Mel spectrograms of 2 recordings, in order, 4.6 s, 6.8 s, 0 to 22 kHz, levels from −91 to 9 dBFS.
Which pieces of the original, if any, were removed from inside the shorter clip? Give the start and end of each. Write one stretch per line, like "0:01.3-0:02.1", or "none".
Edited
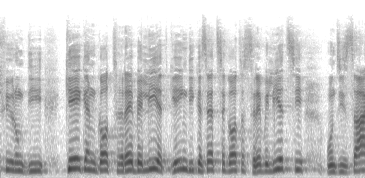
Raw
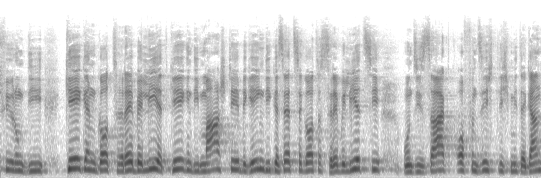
0:02.1-0:03.1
